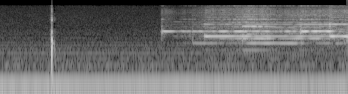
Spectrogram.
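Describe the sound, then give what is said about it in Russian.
A single sharp click, then after a brief pause a bright Windows XP-style startup jingle of layered sustained tones plays from a mobile phone speaker as the phone is switched on, with no one talking. “Да, это у него такой телефон с XP. Секс-пи. Да, секс-пи. А вот так включается.”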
